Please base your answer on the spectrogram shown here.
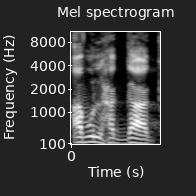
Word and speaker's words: আবুল হাজ্জাজ: প্রসিদ্ধি লাভ করে মসজিদে আবুল হাজ্জাজ বলে। মিশরীয়রা আরবী জিম অক্ষরকে কথ্য ভাষায় গ উচ্চারণ করে। তাই এই মসজিদ সম্পর্কে তাদেরকে জিজ্ঞেস করা হলে তারা বলে মসজিদে আবুল হাক্কা।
